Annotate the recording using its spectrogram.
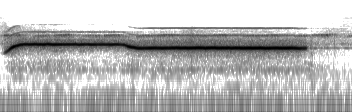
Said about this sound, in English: Moving silently across the soft cushion of the lawn, he stationed himself beneath a second-story window. Looking up, he whistled softly.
